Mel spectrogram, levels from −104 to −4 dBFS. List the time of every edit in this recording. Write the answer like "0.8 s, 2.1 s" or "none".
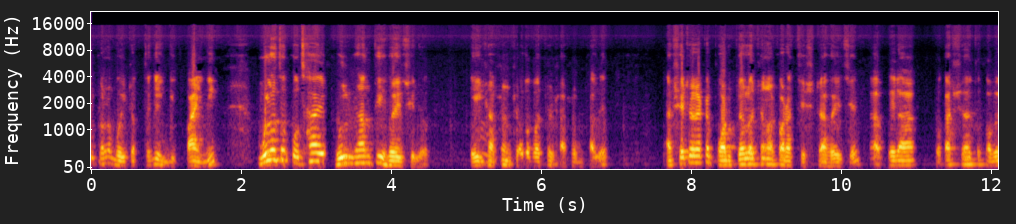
10.5 s

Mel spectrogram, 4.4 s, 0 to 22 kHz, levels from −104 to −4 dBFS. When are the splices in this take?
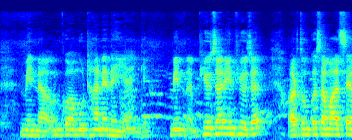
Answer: none

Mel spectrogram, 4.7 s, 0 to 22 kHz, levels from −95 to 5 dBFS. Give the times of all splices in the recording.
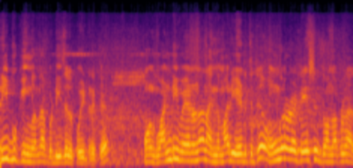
none

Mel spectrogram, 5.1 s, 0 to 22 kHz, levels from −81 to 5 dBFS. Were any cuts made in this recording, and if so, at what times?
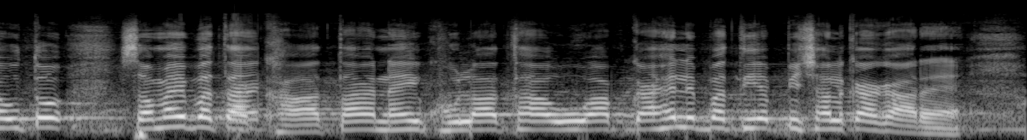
1.3 s

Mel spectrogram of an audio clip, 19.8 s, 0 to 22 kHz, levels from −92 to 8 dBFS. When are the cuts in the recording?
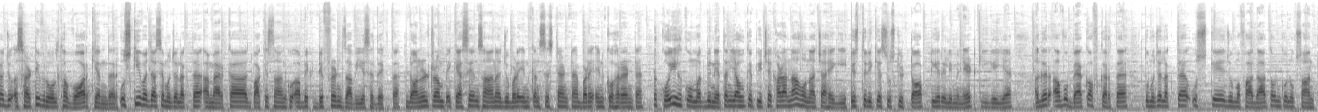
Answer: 1.8 s, 3.8 s, 6.1 s, 9.9 s, 12.7 s

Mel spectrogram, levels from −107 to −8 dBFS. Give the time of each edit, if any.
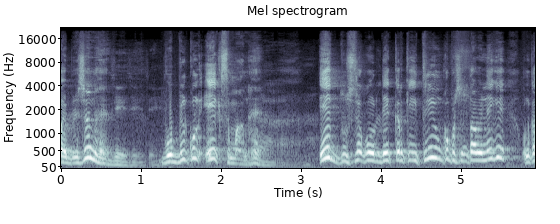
none

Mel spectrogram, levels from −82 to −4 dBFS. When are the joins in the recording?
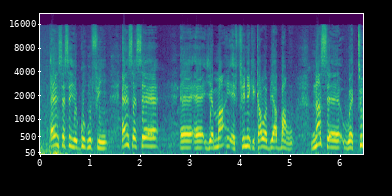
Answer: none

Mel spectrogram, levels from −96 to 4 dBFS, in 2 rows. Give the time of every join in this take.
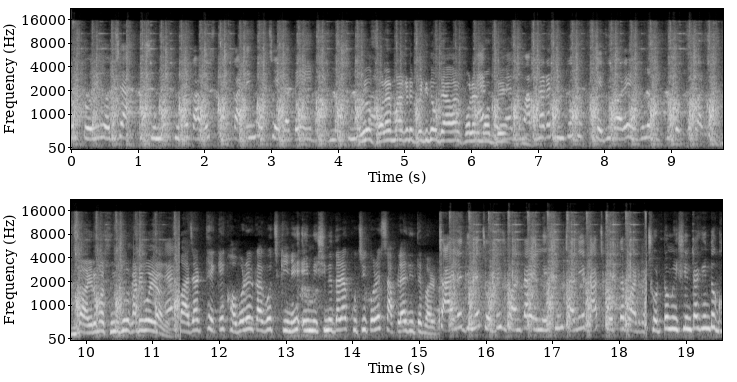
0.8 s, 11.4 s, 15.3 s, 18.4 s

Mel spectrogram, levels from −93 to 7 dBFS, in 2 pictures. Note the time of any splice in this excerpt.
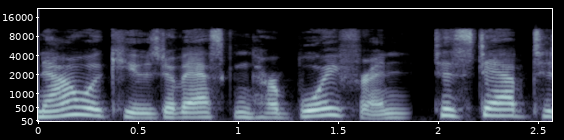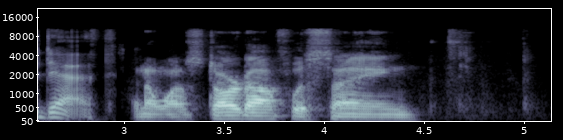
1.8 s, 2.9 s

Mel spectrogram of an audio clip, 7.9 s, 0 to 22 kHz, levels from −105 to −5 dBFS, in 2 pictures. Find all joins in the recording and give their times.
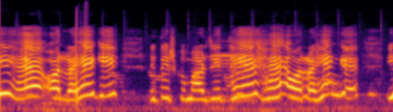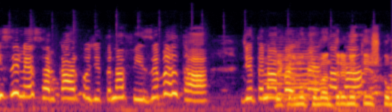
none

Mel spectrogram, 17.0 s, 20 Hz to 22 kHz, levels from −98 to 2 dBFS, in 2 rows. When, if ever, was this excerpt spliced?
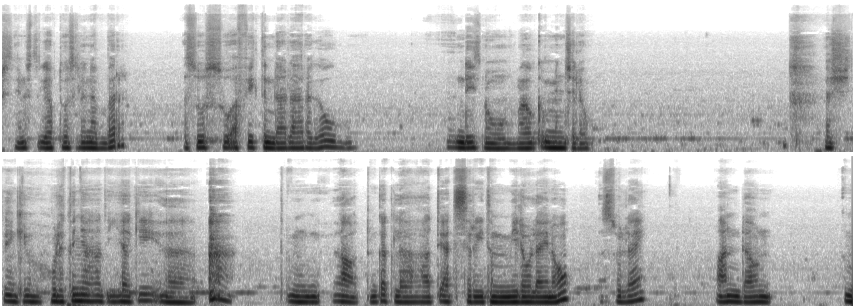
7.9 s

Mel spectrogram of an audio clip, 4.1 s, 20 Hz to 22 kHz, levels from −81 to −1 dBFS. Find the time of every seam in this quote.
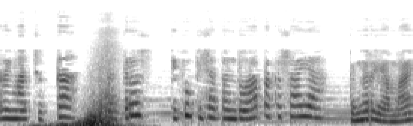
1.0 s

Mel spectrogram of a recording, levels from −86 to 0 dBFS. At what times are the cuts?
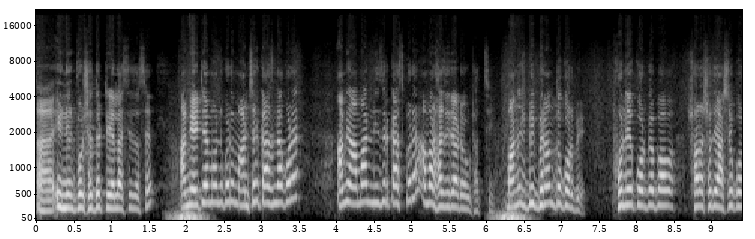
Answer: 1.8 s, 6.1 s

